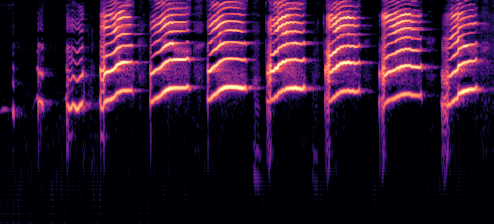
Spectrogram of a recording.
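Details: Akita puppy crying: a steady series of high, whining cries, each rising then falling slightly, repeated about twice a second after a few faint opening squeaks.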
